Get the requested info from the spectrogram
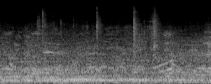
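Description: Folkrace car engines running steadily out of sight on the track, mixed with voices.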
